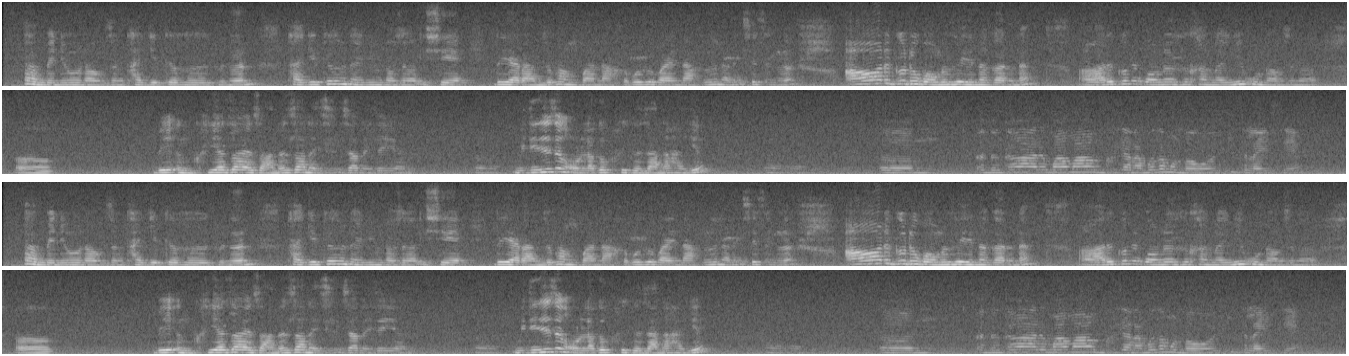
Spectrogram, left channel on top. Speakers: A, on the right; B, on the left.
A: बेनि उनाव जों थाइगिरखौ होग्रोगोन थाइगिरखौ होनायनि उनाव जोङो इसे दैया रानजोबहांबा नाखौबो होबा बाय नाखौ होनानै
B: औ
A: एसे जोङो आरो गोदौबावनो हैयो नांगौ आरो ना
B: औ
A: आरो गोदौबावनो हो खांनायनि उनाव जोङो ओ बे ओंख्रिया जाय जानो जानाय जानाय जायो आरो।
B: औ
A: बिदिनो जों अनला गोखैखौ जानो हायो
B: औ औ ओ नोंथाङा आरो मा मा ओंख्रि जाना मोजां मोनबावो खिनथालाय एसे।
